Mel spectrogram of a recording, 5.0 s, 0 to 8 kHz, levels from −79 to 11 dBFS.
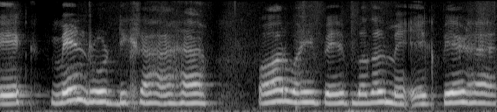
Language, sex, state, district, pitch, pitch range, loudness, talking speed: Hindi, female, Jharkhand, Garhwa, 250 Hz, 245-270 Hz, -15 LUFS, 180 wpm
